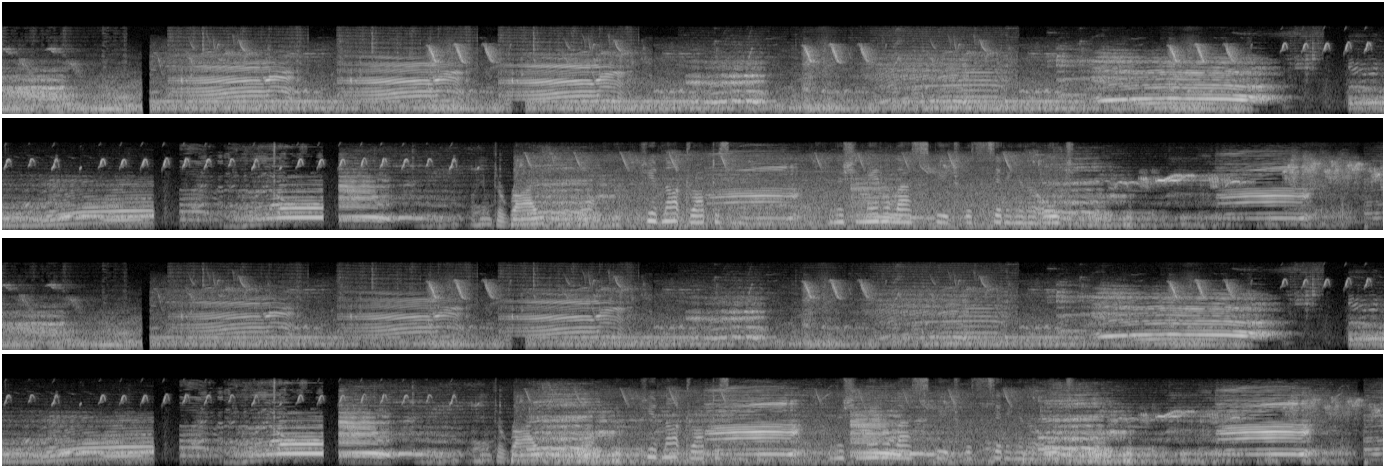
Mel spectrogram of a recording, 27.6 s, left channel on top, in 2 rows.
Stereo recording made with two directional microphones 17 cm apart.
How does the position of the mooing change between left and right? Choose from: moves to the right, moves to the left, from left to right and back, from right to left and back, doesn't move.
moves to the right.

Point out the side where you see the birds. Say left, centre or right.
left.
